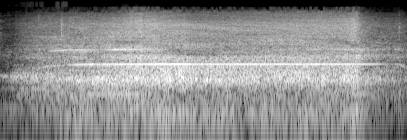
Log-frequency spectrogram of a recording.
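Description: A hair dryer on low heat and high air blows across fluid acrylic paint in a Dutch pour, rising to a steady loud whoosh with a thin whine for about three seconds, then tapering off, with no talking.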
